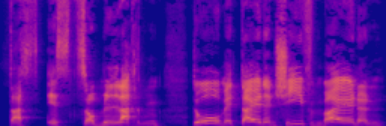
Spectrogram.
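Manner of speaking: high, loud, drawn-out mockery; conceited hare ridiculing a rival; scornful hare. A narrator's reading. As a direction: sneer slowly in a high hare voice.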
